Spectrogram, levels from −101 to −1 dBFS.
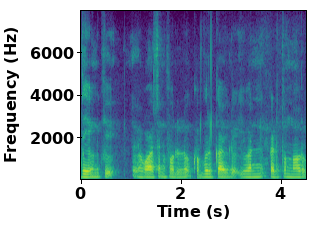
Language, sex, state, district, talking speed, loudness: Telugu, male, Andhra Pradesh, Manyam, 80 wpm, -20 LUFS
